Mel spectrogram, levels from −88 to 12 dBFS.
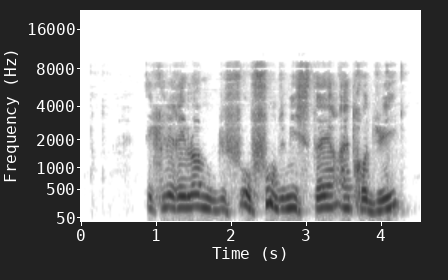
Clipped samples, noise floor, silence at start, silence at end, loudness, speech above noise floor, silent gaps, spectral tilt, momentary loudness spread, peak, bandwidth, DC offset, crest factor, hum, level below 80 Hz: under 0.1%; -67 dBFS; 0.9 s; 0.3 s; -16 LUFS; 51 dB; none; -6 dB/octave; 9 LU; -2 dBFS; 9.4 kHz; under 0.1%; 14 dB; none; -60 dBFS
